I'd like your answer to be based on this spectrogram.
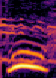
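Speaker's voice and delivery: loud, high "woo"; ringing cheer; excited whoop. Real, not acted. Cheering during the ride.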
